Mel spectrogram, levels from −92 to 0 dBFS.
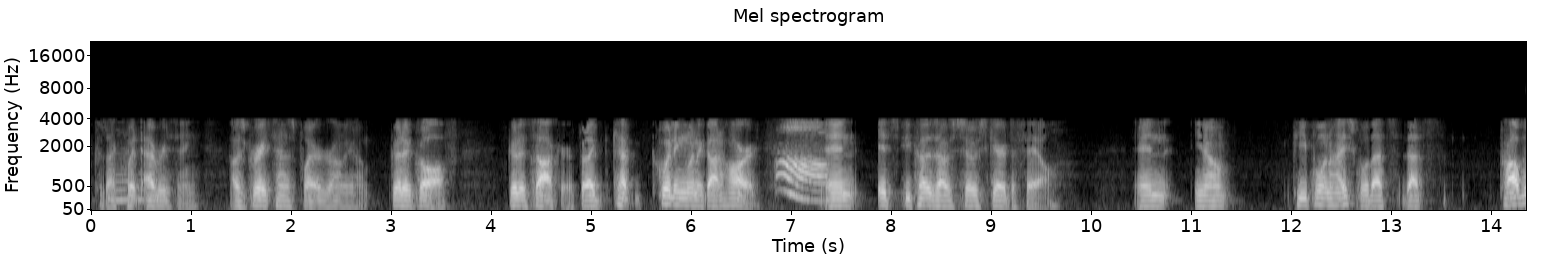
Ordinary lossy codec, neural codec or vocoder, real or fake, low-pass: AAC, 16 kbps; none; real; 7.2 kHz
